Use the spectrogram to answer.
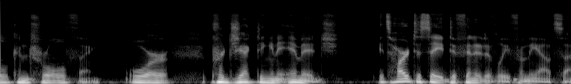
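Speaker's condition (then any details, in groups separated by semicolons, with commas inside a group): No condition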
